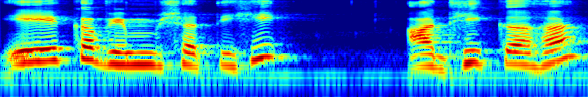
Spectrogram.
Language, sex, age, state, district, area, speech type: Sanskrit, female, 60+, Karnataka, Mysore, urban, spontaneous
